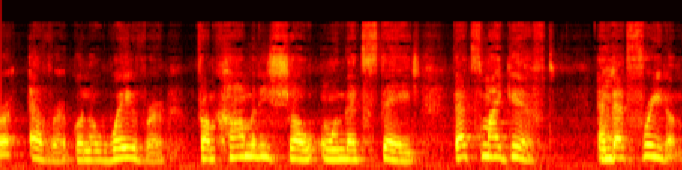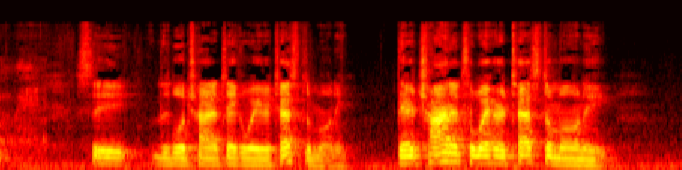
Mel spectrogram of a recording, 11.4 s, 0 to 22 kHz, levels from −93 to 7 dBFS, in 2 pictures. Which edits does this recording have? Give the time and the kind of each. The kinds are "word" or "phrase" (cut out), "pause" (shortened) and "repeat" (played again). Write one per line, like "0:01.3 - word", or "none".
0:01.8 - word
0:05.2 - word
0:07.1 - word
0:09.6 - word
